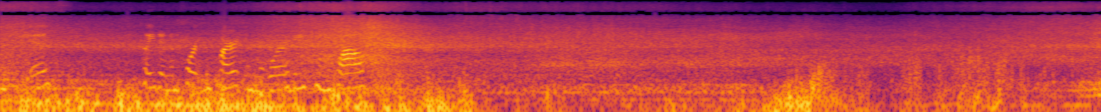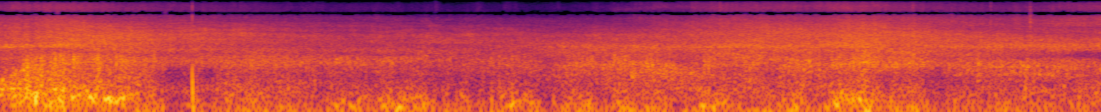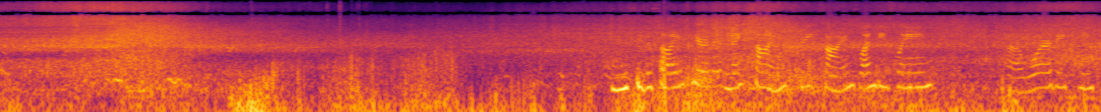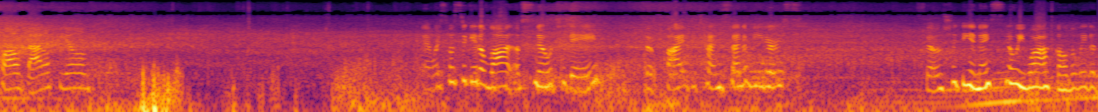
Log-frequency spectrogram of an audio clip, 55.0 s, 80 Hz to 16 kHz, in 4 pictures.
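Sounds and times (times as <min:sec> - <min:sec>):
car tyres hissing through water: 0:00.0 - 0:54.4.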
